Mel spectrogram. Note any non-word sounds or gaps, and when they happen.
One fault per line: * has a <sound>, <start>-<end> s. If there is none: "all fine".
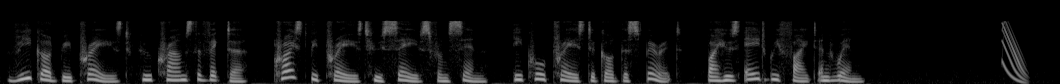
* has a chirp, 10.0-10.3 s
